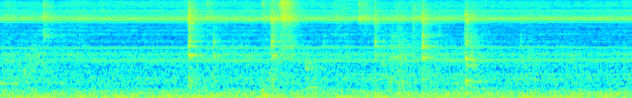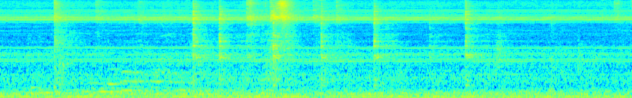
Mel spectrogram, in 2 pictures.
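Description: Light clinks and taps of kitchen utensils and dishes, about ten scattered through, over the steady hum of an air conditioner.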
